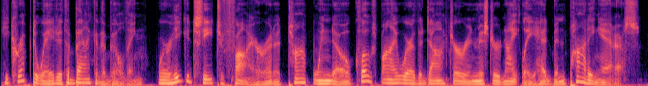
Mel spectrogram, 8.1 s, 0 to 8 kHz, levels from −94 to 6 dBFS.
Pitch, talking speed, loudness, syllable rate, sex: 100 Hz, 235 wpm, -18 LUFS, 5.3 syllables/s, male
